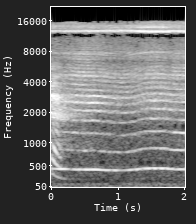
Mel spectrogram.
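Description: The twin propellers of a 3D-printed bicopter in flight make a steady whine with many overtones. It dips slightly in pitch around the middle and then rises again.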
